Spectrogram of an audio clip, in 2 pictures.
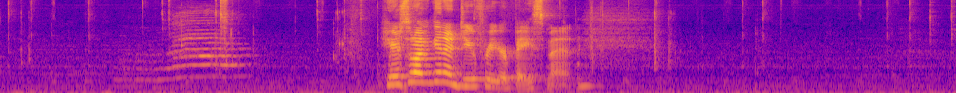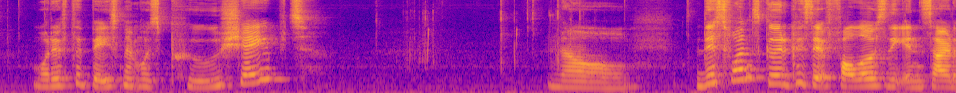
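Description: A young woman talks animatedly into a close microphone, in bursts with pauses.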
